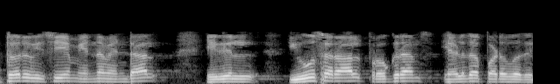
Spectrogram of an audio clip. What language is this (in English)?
Tamil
